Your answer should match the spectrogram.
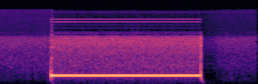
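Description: A single steady telephone ringback tone, a clear mid-pitched beep lasting about a second and a half, loud and close, starting and stopping abruptly over faint line hiss.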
